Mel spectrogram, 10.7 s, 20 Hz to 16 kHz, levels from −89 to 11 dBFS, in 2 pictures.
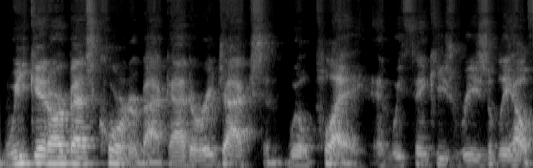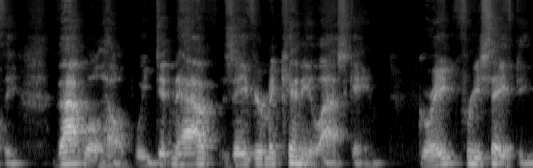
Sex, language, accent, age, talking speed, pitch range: male, English, American, 50-69, 155 wpm, 120-145 Hz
